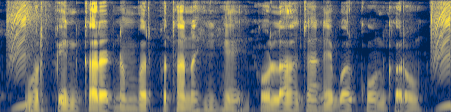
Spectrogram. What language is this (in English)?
Chhattisgarhi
